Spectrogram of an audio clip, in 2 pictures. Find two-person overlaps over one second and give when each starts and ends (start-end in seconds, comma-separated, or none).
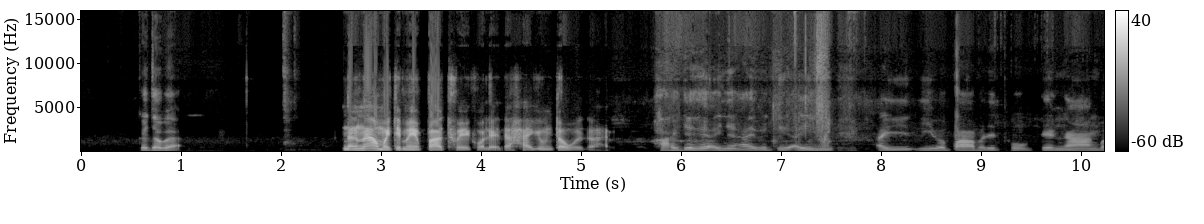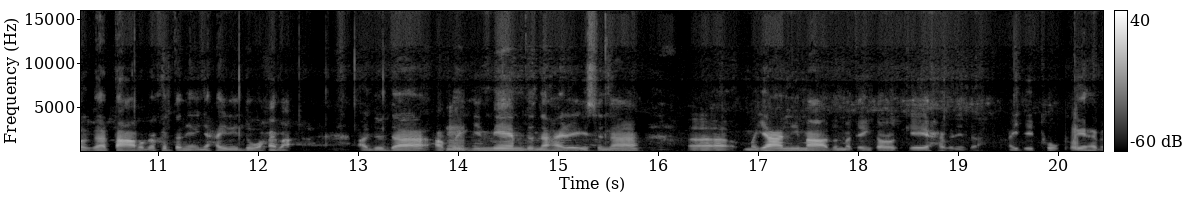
none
